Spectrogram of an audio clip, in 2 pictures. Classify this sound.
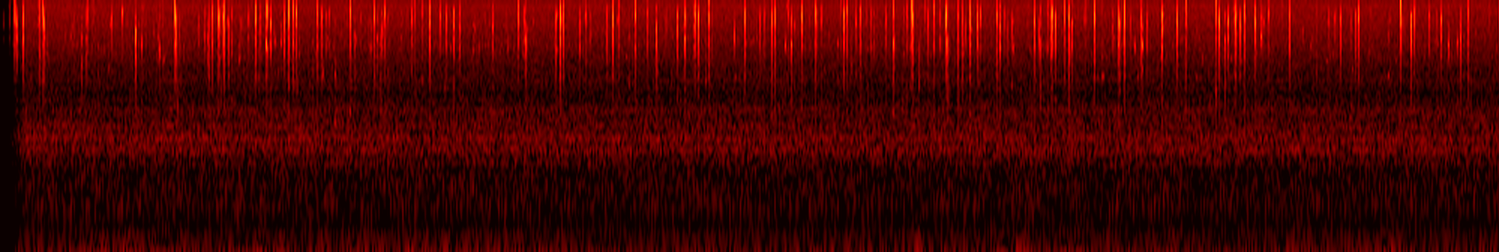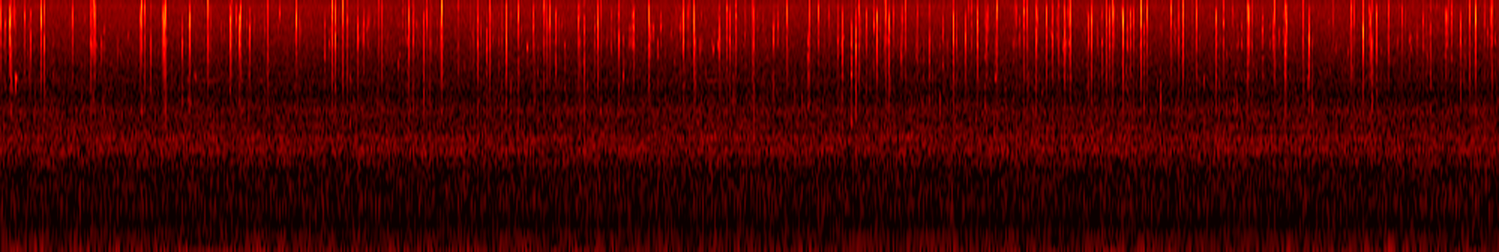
Sound effects > Natural elements and explosions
